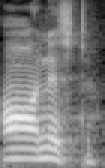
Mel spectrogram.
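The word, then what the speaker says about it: honest: लेकिन बिल्कुल गलत जवाब जब आप इसका हिंदी उच्चारण करू करेंगे तो देखिए यहां पर बड़ा आया है ऑनेस्ट ठीक अब बड़ा आ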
